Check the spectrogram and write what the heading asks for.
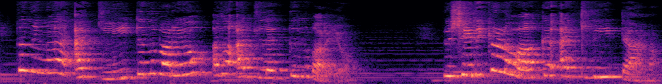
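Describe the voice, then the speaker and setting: High-voiced woman in an echoey room. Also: big pitch swings, moderate pace. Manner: quizzes viewers, then gives the answer. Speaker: channel host. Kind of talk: bilingual pronunciation tutorial. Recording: very echoey room, far from mic, faint music.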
